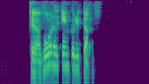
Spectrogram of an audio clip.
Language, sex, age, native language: Icelandic, male, 20-29, Icelandic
